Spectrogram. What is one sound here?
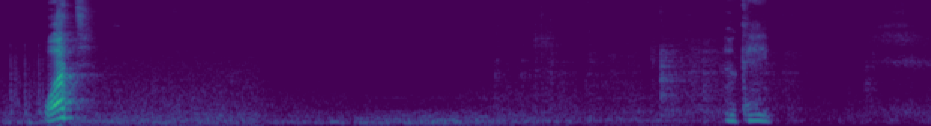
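A young woman speaks firmly.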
